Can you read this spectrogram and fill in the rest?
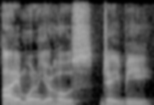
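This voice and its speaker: A man co-hosting a live podcast in a relaxed, joking, slangy way. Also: deep voice, normal speed. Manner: laid-back, joking, slangy. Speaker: podcast co-host. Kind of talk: casual live-stream podcast chat.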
